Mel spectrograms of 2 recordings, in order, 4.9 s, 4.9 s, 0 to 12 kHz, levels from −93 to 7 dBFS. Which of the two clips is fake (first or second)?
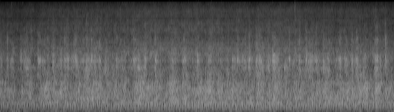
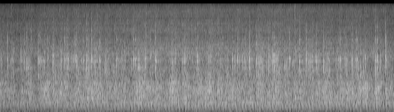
first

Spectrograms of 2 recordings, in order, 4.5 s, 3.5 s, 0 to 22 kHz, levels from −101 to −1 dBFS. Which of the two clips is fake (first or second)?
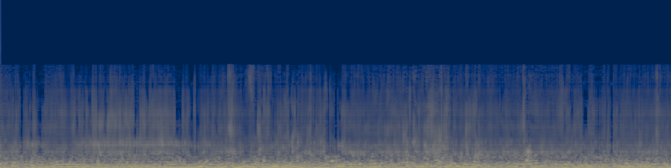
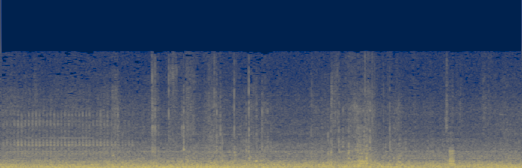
first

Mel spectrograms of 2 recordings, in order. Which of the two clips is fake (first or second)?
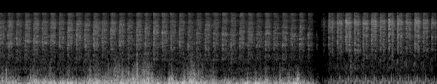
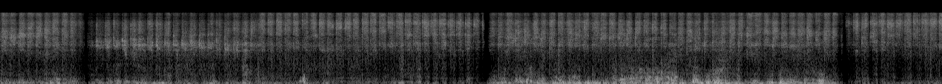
second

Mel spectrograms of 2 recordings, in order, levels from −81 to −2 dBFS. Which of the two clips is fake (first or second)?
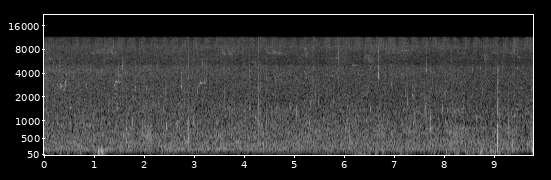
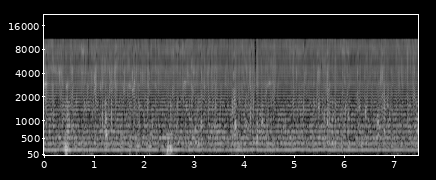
second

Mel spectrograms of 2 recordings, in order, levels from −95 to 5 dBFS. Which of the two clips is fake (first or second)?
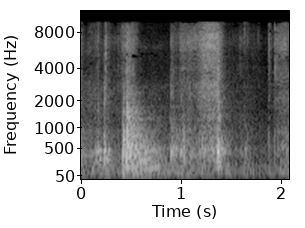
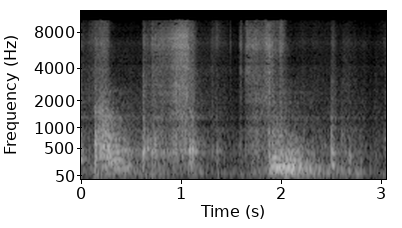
second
